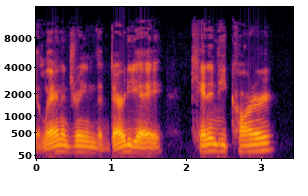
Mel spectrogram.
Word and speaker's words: Chennedy: Dream the dirty a Kennedy Carter and it's spelled c h n n d y so it looks like chennedy but uh it's Carter dude I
